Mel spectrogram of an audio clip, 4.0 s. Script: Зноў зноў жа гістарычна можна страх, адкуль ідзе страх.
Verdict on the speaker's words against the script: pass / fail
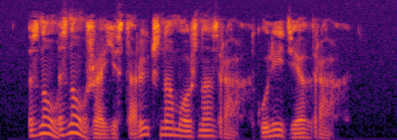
pass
